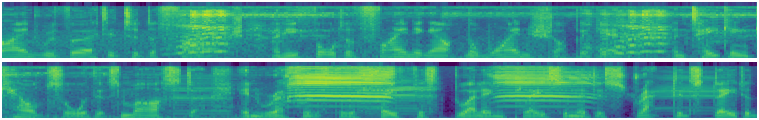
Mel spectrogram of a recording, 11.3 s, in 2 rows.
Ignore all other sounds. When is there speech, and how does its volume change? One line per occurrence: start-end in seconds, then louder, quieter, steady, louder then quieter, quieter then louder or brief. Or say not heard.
0.0-11.2 steady.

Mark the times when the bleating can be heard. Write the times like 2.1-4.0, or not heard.
1.2-11.1.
